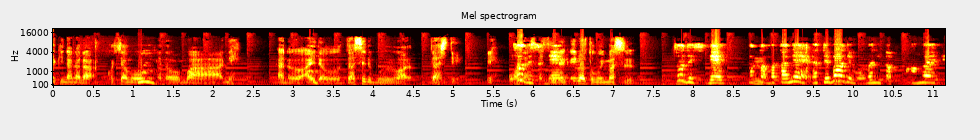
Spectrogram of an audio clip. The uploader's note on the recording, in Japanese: 初のzoom収録に挑戦！なので今回はお互いの自宅からパソコンを使ったリモート収録に初挑戦！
